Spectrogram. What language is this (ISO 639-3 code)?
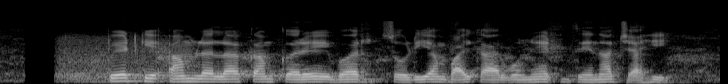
hne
